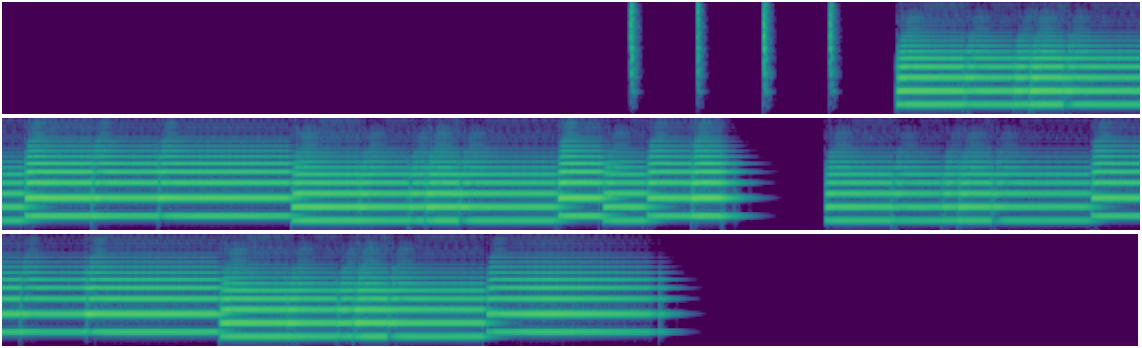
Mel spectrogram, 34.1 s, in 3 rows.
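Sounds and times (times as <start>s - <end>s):
leggiero signal horn: 9.0s - 18.9s, 19.6s - 29.6s.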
